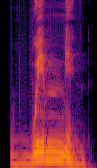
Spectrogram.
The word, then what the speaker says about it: women: the next one is woman versus women okay the first one is uh a woman second one is women women okay so let's have a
